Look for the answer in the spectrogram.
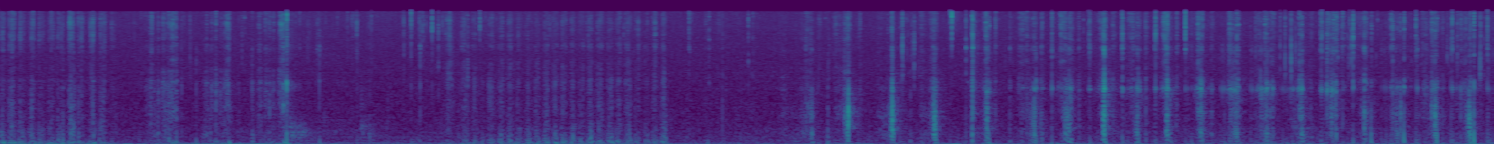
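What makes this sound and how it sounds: A solid, dry lilac bar of soap held in the hand is scratched repeatedly with long nails, and soap crumbs collect on the fingers. The sound is a quiet, continuous run of dry, crunchy scrapes and crackles with bright high hiss. The strokes come faster and sharper in the second half.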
